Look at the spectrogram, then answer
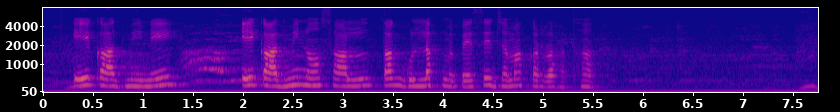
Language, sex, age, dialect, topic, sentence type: Hindi, male, 25-30, Hindustani Malvi Khadi Boli, banking, statement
